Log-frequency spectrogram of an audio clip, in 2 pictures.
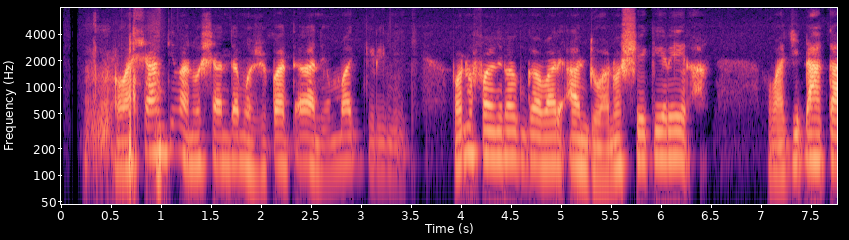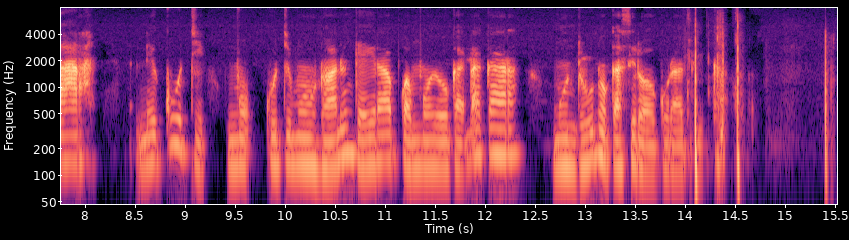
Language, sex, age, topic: Ndau, male, 18-24, health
